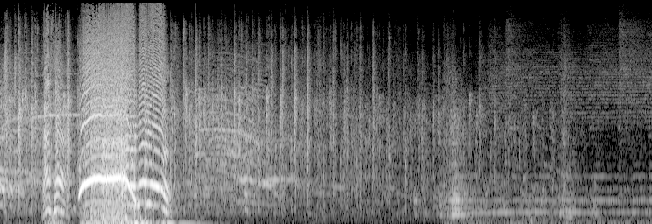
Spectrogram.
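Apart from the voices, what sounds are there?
audience applause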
